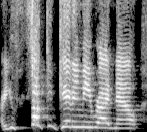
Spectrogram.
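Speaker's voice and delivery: high, loud, outraged yell. Retold or imitated. Husband yelling at the therapist in session, outraged high yell. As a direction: yell it in disbelief. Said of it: "Like, I would yell".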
